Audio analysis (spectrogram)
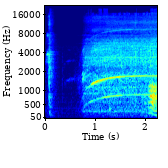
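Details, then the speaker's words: Worn used Shark cordless vacuum floor head tested on battery: smooth rising whine settling into steady even hum as brush roll spins up; floor head works, sounds good. "Oh, that sounds good. Marvelous. So, that works."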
